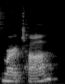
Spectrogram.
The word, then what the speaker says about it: Murtaugh: murtagh so um the g is silent so it's murtaugh um just for everybody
